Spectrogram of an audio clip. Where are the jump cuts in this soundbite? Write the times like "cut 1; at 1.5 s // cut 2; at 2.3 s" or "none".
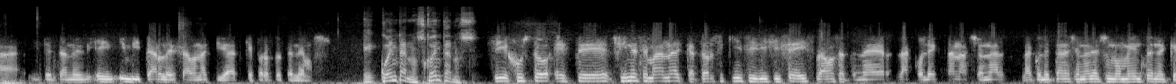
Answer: cut 1; at 4.8 s // cut 2; at 10.1 s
